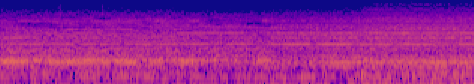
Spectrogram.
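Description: A metal lathe turns down rusty axle bearing journals, producing a steady, faint, even machine hum with a constant tonal whine and no breaks.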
